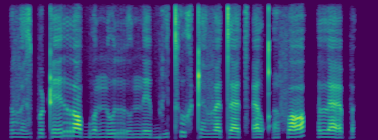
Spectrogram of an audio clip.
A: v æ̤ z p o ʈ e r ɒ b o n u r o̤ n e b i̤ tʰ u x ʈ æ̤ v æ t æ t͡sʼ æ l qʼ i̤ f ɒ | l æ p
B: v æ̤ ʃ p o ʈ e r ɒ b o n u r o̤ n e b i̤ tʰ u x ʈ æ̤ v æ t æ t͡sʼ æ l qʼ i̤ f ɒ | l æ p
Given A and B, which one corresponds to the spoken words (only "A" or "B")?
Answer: A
